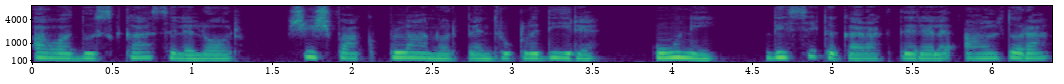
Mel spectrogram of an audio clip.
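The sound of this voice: An unforced reading voice moves along with fairly even intonation.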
